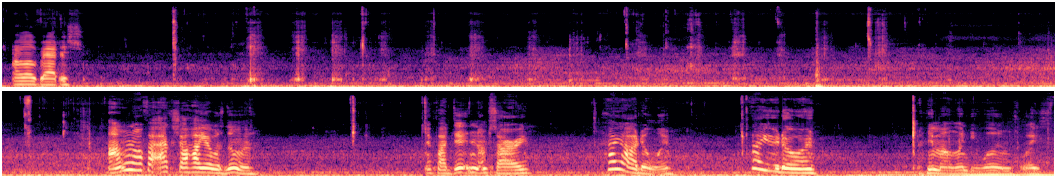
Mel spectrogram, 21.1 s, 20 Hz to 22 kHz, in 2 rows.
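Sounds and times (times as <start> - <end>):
chewing and biting food: 1.3 - 11.6
food crunching: 1.6 - 11.6.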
